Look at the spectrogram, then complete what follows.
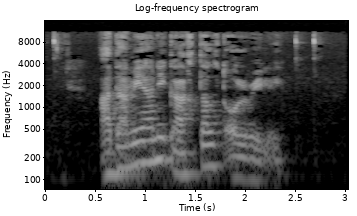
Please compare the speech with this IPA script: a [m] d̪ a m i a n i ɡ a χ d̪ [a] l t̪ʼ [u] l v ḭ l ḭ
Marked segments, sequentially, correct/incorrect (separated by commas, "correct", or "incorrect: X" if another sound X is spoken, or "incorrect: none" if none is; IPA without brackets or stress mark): incorrect: none, correct, incorrect: ɔ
